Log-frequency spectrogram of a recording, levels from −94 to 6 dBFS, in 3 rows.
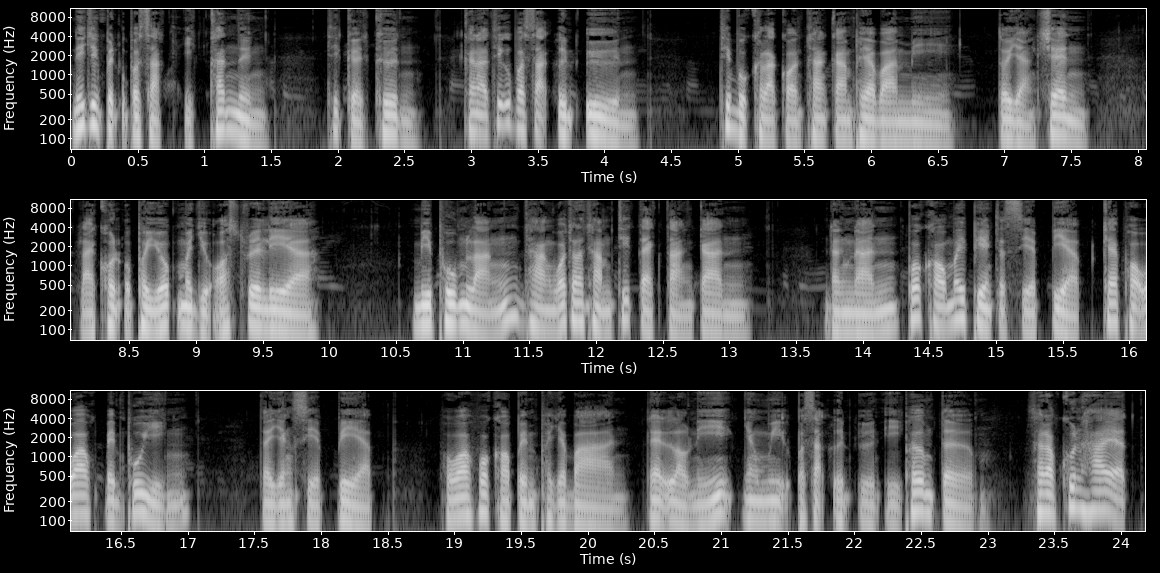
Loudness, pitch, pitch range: -19 LUFS, 100 Hz, 90-120 Hz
